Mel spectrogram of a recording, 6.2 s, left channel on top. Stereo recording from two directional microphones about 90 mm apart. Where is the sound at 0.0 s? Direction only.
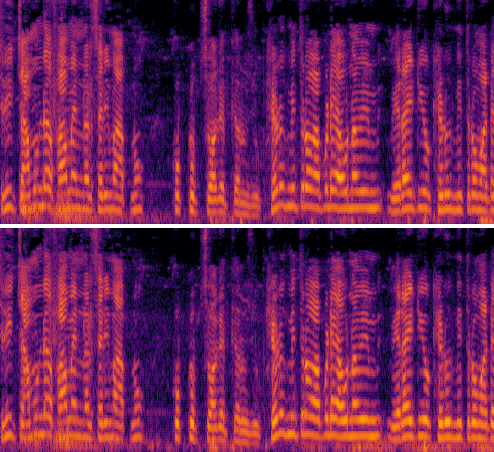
35° left (ahead or behind).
